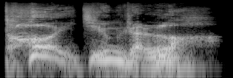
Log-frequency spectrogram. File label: Male Orc Ogre Wow, zh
